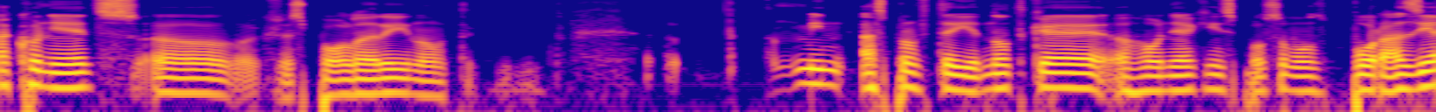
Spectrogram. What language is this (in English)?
Slovak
